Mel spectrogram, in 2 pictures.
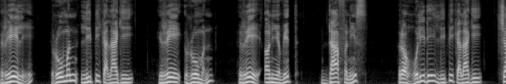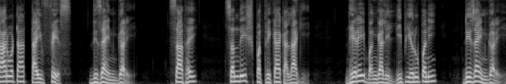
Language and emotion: Nepali, neutral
